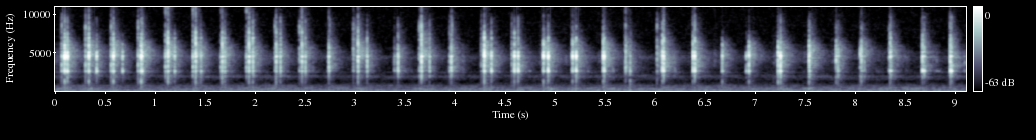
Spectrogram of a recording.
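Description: Long nails tap and scratch the surface of a large, solid orange wax pillar candle with a paper wrap and tag. About 36 quick, bright, crisp ticks repeat in a steady rhythm, each with a light scratchy edge that stops at once, over near silence.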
